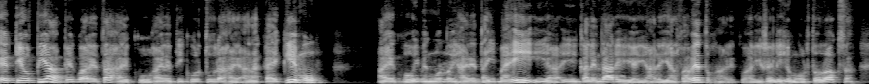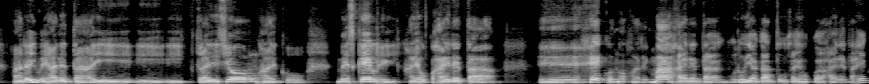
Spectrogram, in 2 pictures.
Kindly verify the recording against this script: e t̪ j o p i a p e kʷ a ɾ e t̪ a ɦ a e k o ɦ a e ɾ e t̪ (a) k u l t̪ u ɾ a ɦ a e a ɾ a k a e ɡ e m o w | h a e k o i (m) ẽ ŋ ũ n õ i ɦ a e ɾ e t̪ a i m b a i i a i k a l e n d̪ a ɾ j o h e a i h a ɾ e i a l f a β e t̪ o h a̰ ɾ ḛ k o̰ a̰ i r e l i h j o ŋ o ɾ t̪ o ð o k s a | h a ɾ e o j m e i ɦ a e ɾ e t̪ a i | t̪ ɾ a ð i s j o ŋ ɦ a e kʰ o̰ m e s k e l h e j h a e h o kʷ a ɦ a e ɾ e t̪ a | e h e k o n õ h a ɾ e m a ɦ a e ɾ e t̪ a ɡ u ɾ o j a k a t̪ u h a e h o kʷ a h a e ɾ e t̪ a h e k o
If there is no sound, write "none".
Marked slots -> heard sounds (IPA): i, m

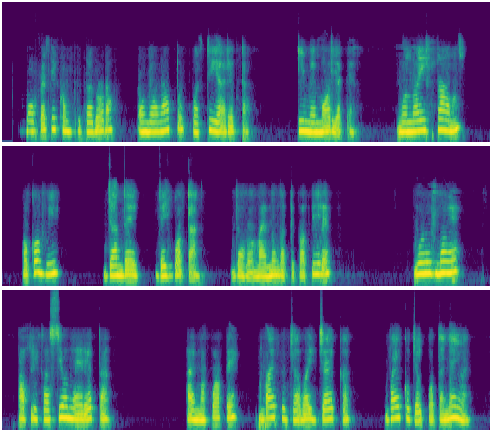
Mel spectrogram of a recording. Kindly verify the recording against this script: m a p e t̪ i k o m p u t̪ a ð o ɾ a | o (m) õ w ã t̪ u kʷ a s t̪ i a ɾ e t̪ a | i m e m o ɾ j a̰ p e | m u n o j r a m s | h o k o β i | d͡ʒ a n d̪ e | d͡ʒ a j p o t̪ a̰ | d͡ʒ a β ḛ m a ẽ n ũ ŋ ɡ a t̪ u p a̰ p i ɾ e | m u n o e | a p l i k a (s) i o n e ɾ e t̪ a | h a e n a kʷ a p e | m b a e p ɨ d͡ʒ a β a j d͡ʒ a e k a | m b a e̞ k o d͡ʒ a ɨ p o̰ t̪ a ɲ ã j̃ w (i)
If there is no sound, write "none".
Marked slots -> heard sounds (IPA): ɲ, s, a

